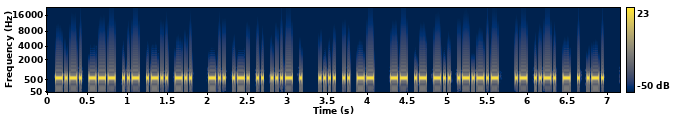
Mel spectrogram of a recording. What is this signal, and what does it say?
Morse code, heard as a keyed tone, about 40 wpm, 600 Hz. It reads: COULD DRIVE HIM MAD. AFTER
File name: the old man and the sea 2 40wpm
